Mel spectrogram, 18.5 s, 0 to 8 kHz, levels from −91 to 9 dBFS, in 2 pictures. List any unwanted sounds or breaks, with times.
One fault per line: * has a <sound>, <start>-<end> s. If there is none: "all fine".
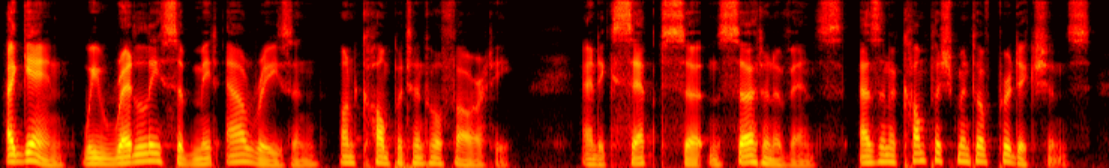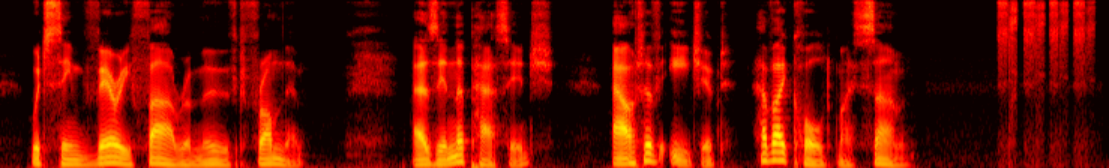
* has a laugh, 17.5-18.4 s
